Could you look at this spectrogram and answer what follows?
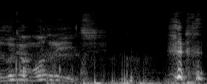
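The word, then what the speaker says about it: Luka Modrić: It's Luka Modric.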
